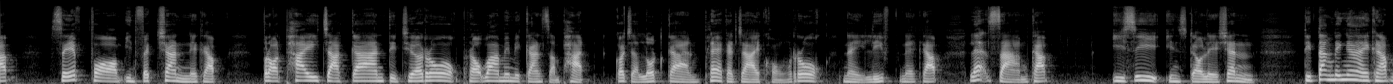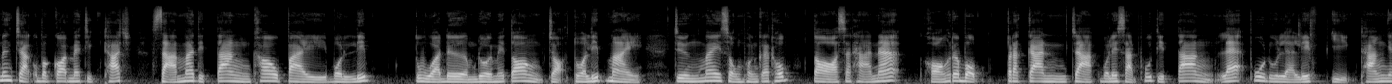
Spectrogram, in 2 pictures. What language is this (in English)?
Thai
